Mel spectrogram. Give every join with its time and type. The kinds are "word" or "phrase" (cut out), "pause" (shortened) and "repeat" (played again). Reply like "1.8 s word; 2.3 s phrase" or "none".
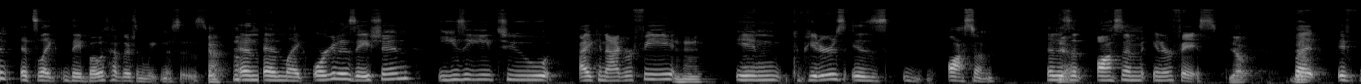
1.3 s word; 2.1 s word; 2.6 s word; 4.2 s word; 5.8 s word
